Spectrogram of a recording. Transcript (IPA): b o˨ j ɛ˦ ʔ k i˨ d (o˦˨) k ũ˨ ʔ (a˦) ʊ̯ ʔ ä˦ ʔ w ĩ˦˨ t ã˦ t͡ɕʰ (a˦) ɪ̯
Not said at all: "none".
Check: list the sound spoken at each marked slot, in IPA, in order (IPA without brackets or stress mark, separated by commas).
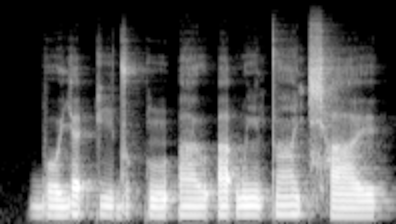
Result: o˦˨, a˦, a˨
